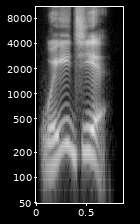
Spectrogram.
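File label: "危机", Mandarin Chinese; HSK6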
